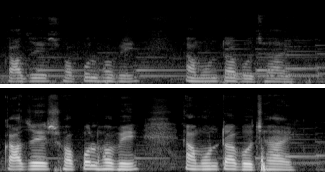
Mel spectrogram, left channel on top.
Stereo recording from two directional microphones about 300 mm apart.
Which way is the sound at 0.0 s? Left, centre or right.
Right.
